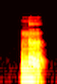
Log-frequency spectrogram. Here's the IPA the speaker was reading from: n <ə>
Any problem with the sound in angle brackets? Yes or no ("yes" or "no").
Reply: no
